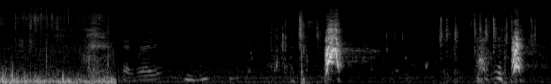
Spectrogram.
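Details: Mona Lisa, a Pembroke corgi kept as a family pet, gives two sharp, loud barks about two seconds apart. A person speaks briefly at the start, and soft, faint whimpers come in between the barks.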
